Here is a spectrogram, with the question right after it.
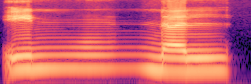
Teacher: نون مشدد ہے تو گنہ بھی کرنا ہے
